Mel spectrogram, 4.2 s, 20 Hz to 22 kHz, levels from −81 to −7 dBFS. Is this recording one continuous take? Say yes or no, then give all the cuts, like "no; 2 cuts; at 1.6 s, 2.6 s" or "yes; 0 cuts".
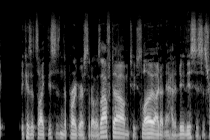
yes; 0 cuts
